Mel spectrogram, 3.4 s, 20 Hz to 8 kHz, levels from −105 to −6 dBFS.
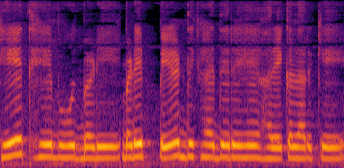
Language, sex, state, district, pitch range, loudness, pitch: Hindi, female, Bihar, Araria, 200-225 Hz, -29 LUFS, 215 Hz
